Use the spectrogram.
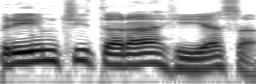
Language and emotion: Goan Konkani, neutral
